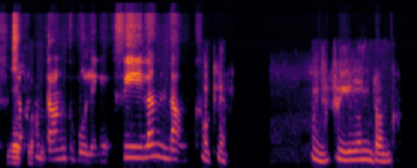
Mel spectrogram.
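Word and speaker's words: Vielen: या फीलन डंक मैम फीलन डंक फीलन फीलन फ वाला फीलन यस फ वाला फीलन नॉट नॉट व्हीलन फीलन डंक फीलन डंक या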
